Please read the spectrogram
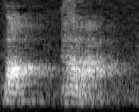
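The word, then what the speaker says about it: Pak Da: Tulisannya da ya, tapi dibacanya ta ya. Pakta.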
